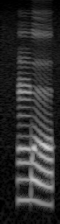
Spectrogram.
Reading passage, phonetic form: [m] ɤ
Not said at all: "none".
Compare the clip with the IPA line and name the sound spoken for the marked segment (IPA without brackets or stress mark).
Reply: m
